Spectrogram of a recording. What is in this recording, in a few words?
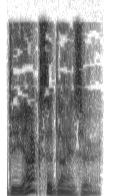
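"deoxidizer", British English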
